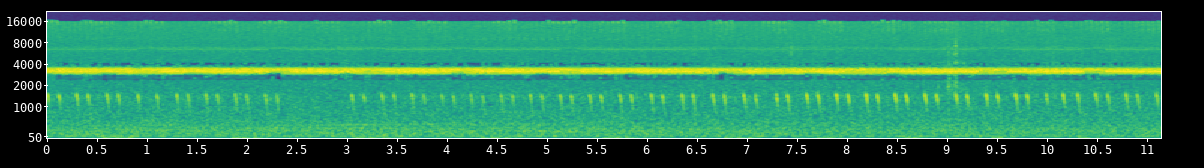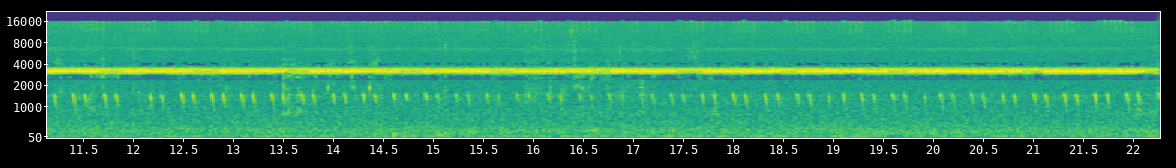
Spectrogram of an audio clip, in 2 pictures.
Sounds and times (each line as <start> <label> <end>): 0.0 Cricket chorus 22.2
